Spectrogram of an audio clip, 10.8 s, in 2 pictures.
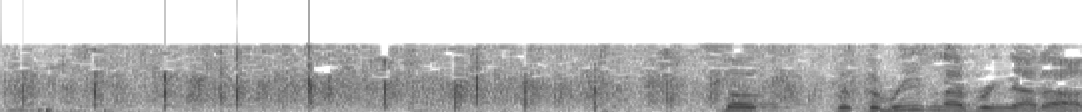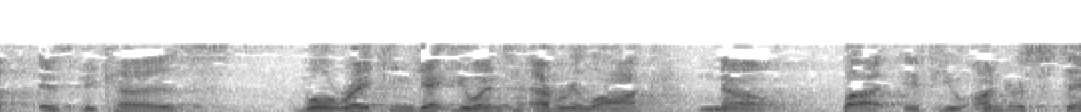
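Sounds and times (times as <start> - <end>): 
audience applause: 0.0 - 4.4
speech: 3.6 - 10.8.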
